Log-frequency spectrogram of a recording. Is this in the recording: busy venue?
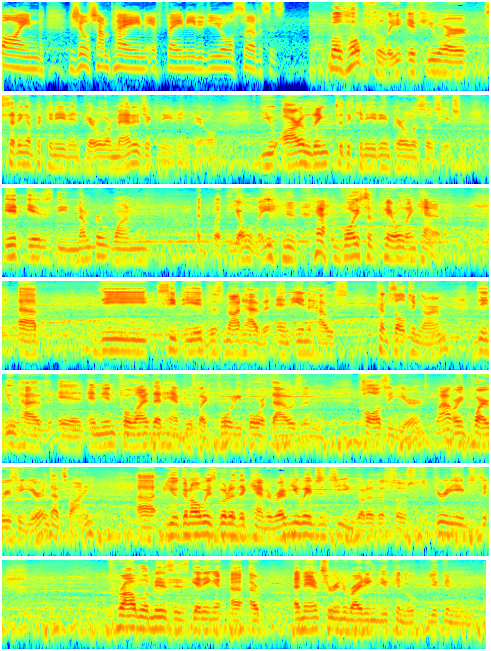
yes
